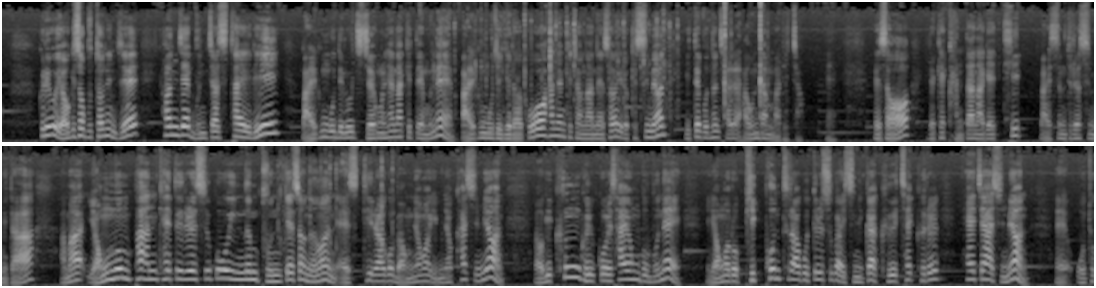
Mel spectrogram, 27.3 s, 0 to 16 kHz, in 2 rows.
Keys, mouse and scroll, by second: 5.1-8.9 typing, 9.0 Return, 9.5 Return, 17.5 s, 17.8 t, 18.4 space.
